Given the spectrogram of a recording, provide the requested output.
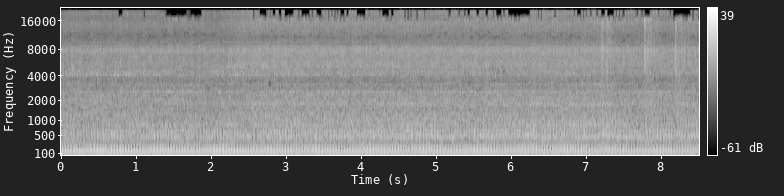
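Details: John Deere Z335E zero-turn, commercially used, after spindle replacement without removing the deck: steady, even engine drone under blade load, no grinding, squeal or knocking; blades spinning normally after repair.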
